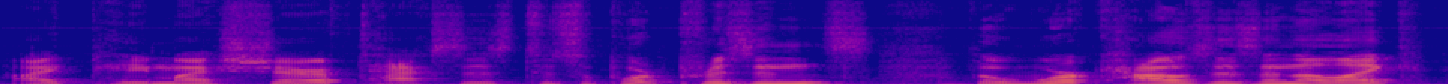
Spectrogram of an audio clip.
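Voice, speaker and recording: A man's voice: fairly low pitch, measured pace, sharp tone. An actor playing a cold, miserly older businessman in a radio play, curt, sarcastic and dismissive. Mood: cold contempt. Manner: curt, scornful, sardonic.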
